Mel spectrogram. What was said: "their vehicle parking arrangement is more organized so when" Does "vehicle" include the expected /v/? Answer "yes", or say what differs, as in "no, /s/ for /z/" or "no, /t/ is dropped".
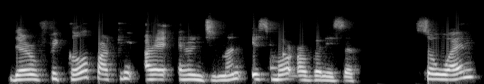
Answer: no, /f/ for /v/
